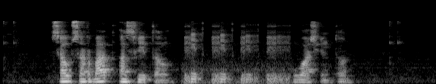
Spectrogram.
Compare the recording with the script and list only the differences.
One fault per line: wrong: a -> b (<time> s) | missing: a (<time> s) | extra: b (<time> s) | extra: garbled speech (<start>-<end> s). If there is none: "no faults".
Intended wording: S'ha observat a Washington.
extra: Seattle (1.3 s)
